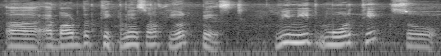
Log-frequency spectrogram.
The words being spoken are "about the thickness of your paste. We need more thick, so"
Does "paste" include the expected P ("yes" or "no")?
no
